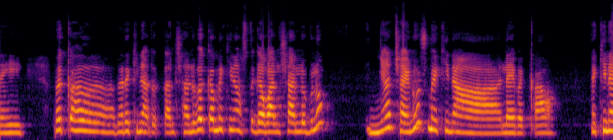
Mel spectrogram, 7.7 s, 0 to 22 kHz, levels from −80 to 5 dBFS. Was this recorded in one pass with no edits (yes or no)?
yes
